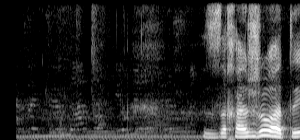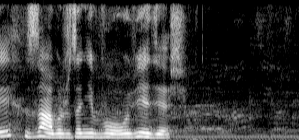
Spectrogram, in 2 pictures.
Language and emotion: Russian, angry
